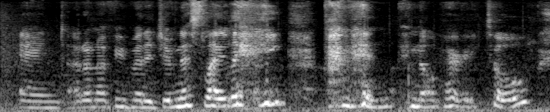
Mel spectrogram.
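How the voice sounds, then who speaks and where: Amid noticeable background noise and audible room echo, a woman talks with ordinary pitch variation. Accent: Australian. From Australia. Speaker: netball player. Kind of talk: interview.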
